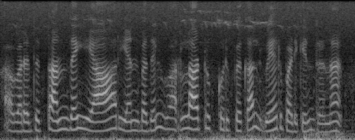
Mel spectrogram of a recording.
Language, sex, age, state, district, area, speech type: Tamil, female, 45-60, Tamil Nadu, Viluppuram, rural, read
